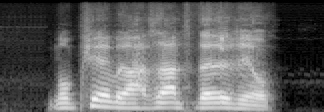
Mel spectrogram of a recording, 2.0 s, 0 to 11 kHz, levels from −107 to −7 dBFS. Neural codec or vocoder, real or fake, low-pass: codec, 16 kHz in and 24 kHz out, 0.6 kbps, FocalCodec, streaming, 4096 codes; fake; 9.9 kHz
